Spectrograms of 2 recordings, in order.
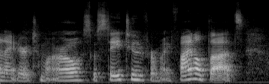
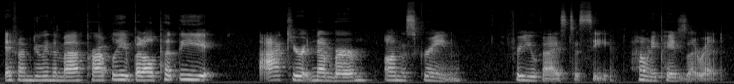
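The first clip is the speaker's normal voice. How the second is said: normal talking voice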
